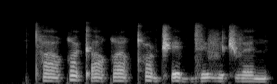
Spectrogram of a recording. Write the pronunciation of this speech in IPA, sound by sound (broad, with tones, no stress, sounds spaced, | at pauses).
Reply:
tʰ a˧˩ ɐ̯ q ɪ˥˩ kʼ a˧˩ q i˧˩ qʰ u˥˩ ɡ t͡ʃʼ e˥˩ b d͡z ɪ˧˥˧ v ɪ˧˥˧ t͡ʃ v ɛ˧˩ n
